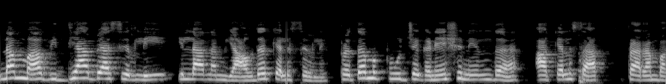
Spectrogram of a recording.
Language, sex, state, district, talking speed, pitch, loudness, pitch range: Kannada, female, Karnataka, Dharwad, 135 wpm, 225 Hz, -15 LUFS, 205-255 Hz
